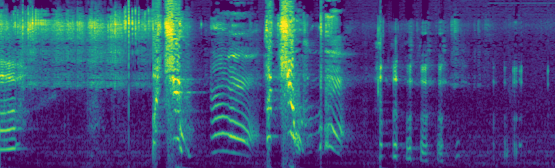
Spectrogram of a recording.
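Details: Adult's sharp sneeze burst, followed by an infant's bright, repeated laughter and giggles at the sneeze.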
